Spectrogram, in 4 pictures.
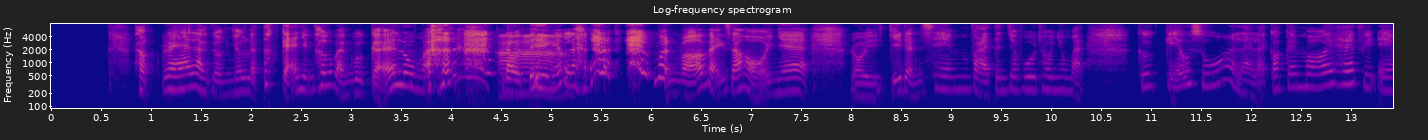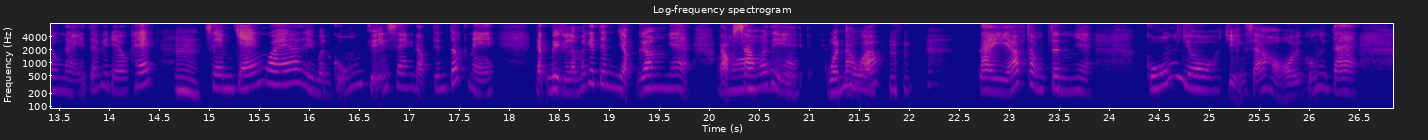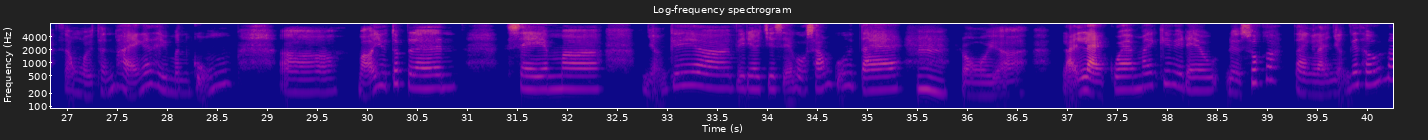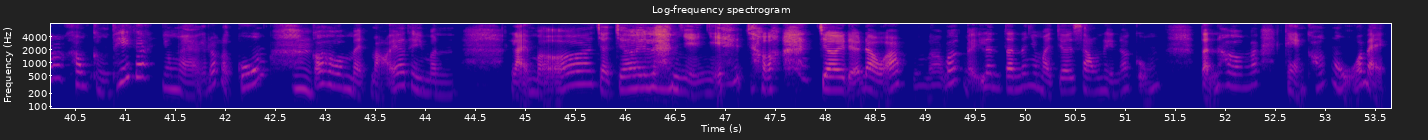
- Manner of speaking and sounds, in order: tapping; laugh; laughing while speaking: "tiên á là"; laugh; "video" said as "vi đeo"; "video" said as "vi đeo"; laugh; "video" said as "vi đeo"; "video" said as "vi đeo"; laughing while speaking: "lên nhẹ nhẹ cho"
- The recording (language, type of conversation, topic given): Vietnamese, advice, Làm thế nào để giảm thời gian dùng điện thoại vào buổi tối để ngủ ngon hơn?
